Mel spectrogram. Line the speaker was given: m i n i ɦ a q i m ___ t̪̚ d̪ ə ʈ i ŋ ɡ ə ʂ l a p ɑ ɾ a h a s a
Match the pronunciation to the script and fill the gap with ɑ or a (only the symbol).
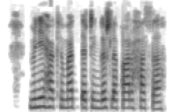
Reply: a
